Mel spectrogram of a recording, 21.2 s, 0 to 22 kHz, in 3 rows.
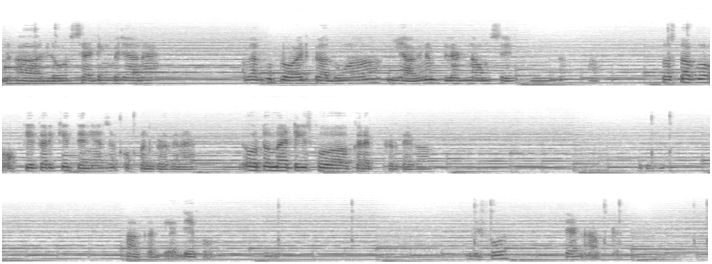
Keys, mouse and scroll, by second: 6.8 click, 13.8 click, 17.1-19.0 drag, 20.8 click.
